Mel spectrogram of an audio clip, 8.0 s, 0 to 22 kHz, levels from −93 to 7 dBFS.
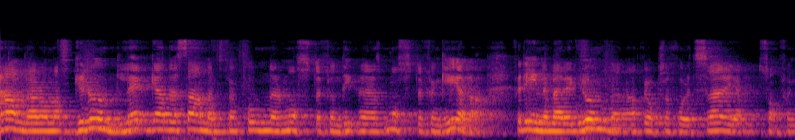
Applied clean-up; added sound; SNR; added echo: neural separator model SepFormer DNS4.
